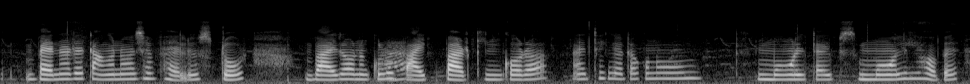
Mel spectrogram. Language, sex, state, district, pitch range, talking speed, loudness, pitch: Bengali, female, West Bengal, Purulia, 225-255 Hz, 125 wpm, -21 LUFS, 235 Hz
